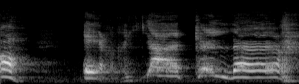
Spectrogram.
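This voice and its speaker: A woman uses a put-on character voice that is raspy and extremely high-pitched, with fairly even intonation. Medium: stage play.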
